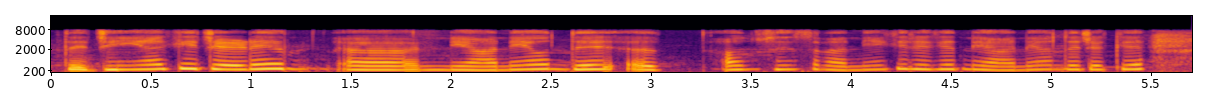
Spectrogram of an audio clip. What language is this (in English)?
Dogri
